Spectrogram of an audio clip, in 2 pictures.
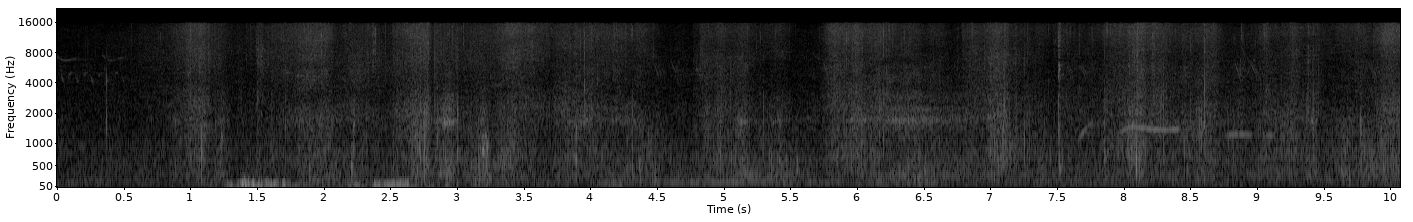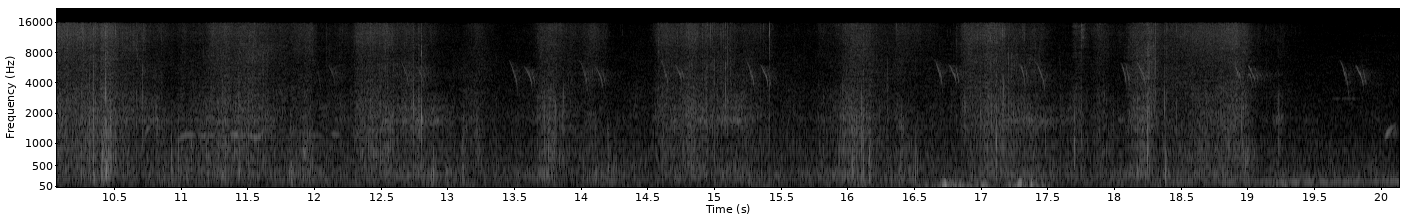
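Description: Footsteps crunch on dry grass and dirt.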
